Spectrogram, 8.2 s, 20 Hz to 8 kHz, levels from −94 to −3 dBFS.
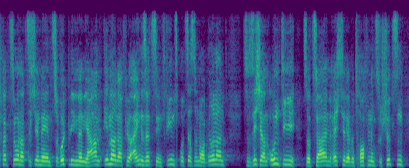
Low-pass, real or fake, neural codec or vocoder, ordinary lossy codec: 7.2 kHz; fake; codec, 44.1 kHz, 2.6 kbps, SNAC; none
